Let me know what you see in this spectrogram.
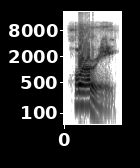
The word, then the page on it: horary: American English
